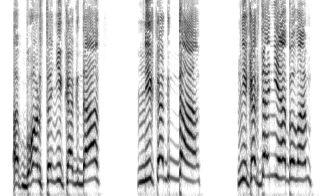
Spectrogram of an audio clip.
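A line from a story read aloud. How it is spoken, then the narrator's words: Choked, sobbing voice. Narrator (Russian): выдавил Рой, глотая слезы и всхлипывая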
